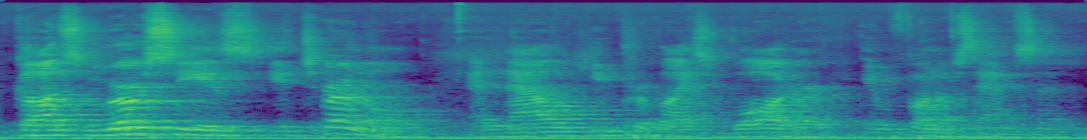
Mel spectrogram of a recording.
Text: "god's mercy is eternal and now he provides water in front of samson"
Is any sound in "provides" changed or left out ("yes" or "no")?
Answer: no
